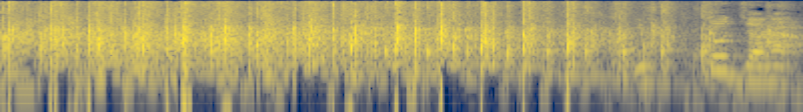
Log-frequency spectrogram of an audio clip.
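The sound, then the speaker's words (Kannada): Audience applause thanking devotees at a religious gathering, dense steady clapping lasting about five seconds and thinning near the end, with a voice heard through it. “ಆ ತತ್ವಾಭಿಮಾನಿಗಳಿಗೆ thanks ಹೇಳ್ಬೇಕಲ್ವೋ? ಚಪ್ಪಾಳೆ.”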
